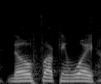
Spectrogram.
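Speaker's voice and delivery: ordinary talk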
